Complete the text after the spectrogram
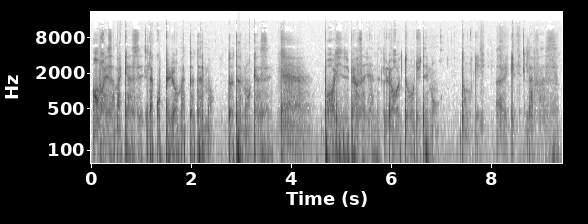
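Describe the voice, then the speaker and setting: Young man in a full ASMR whisper. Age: 20s. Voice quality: breathy, voiceless whisper. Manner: hushed, often repeating phrases slowly. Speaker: ASMR video creator and host. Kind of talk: ASMR whispering, card unboxing commentary. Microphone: handheld stereo recorder used close up.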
